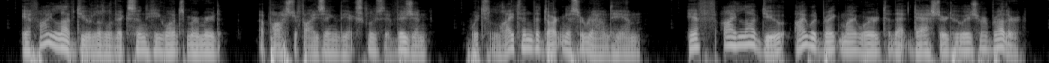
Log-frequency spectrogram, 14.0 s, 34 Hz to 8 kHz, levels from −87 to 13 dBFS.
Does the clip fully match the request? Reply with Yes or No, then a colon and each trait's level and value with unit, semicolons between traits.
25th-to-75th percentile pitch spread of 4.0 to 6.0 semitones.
Yes: wide, 5.5 semitones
